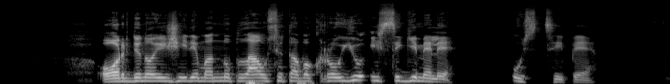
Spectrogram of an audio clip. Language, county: Lithuanian, Vilnius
